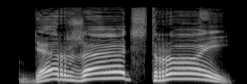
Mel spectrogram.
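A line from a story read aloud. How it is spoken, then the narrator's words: Shouting. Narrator (Russian): кричал командир защитников Ингарда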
